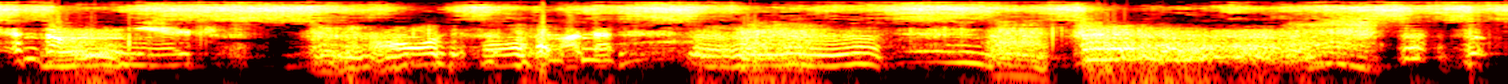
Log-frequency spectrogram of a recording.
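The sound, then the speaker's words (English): A voice breaks into loud choking sobs, wavering wails and gasping catches in several ragged bursts, with hissy breathiness between them, from someone clutching a double-ended deer-stalking cap. “Yes, I clutch after boy's double-ended deer-stalking cap to my bosom and choke with sobs as I look at the grim relic.”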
